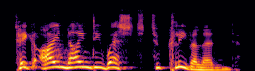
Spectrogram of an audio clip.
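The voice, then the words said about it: Imitated British sat-nav voice. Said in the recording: “she has a British accent”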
